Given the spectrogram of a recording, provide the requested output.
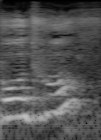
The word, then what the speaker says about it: বধূ: তারপরে দেখো দেয়া আছে বধূ, শুধু যদি এটাকে আমরা উচ্চারণ করি ব ব ধু, তা তো না, আমরা কি উচ্চারণ করি, বো ধু।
